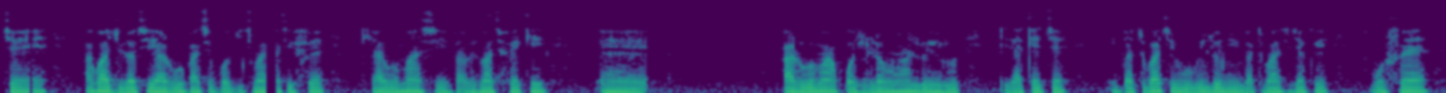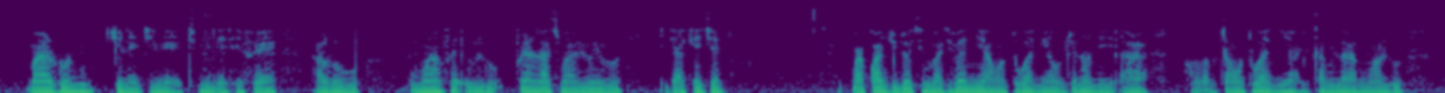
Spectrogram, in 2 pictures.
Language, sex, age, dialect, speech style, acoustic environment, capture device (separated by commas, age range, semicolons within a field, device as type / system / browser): Yoruba, male, 18-24, Nigeria - Lagos Yoruba, excited; focused, silence, desktop / Linux / Chrome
